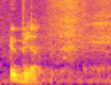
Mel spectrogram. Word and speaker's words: Hublot: This is the correct version, how you pronounce Hublot.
